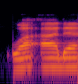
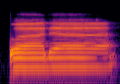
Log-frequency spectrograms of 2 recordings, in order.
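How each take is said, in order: First: The middle vowel is clearly separated by a break. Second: The middle vowel is blended without a clear break. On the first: The speaker calls it right. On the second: The speaker calls it wrong.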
